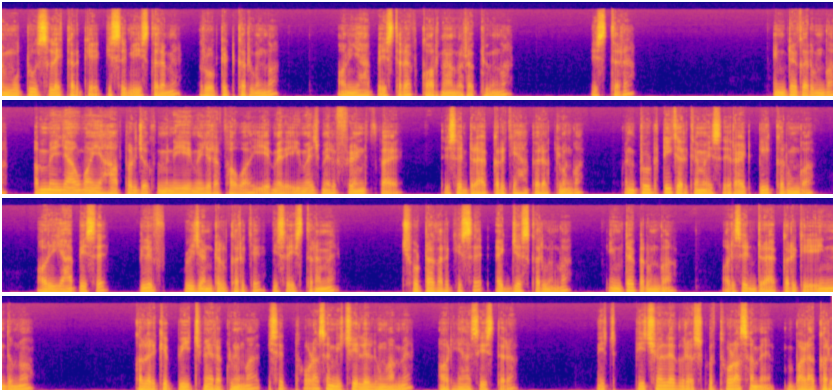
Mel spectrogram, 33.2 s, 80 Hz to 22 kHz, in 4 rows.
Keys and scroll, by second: 1.0 ctrl+t, 7.8 Return, 14.6 ctrl+t, 22.8 Return, 31.9 ctrl+t.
